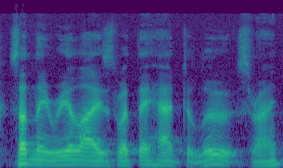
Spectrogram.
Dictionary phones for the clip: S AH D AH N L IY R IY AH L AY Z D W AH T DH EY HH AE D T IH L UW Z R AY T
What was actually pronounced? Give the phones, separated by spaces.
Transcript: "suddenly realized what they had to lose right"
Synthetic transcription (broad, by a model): S AH D N L IY R IY AH L AY Z D W AH T DH EY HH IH D T IH L UW Z R AY T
